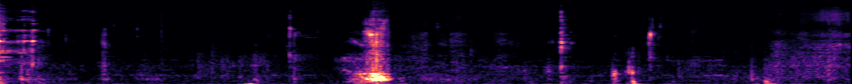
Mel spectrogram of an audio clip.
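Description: Close-miked chewing and mouth sounds of a woman eating shchi (cabbage soup) from a spoon, quiet and intermittent, with one sharp click at the start, a louder mouth sound about three seconds in, and small clicks and smacks around it.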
